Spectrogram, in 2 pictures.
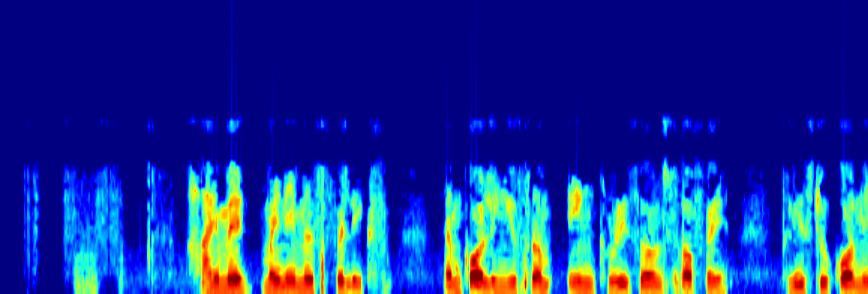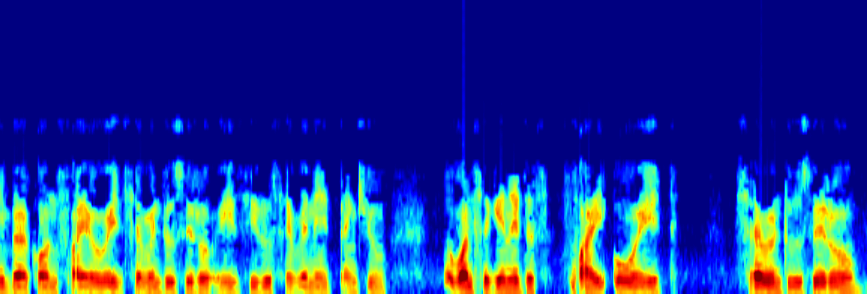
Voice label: Voice Mail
